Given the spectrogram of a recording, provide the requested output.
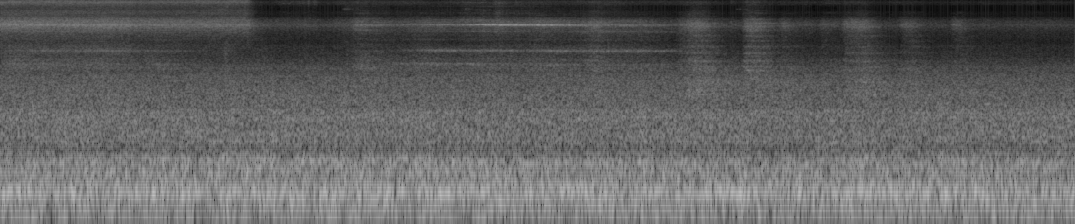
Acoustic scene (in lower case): subway train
